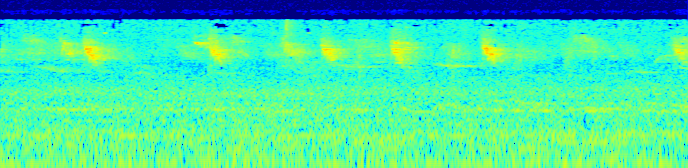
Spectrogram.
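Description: Small birds chirping, a run of short falling chirps about one or two a second, over a steady low hum.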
